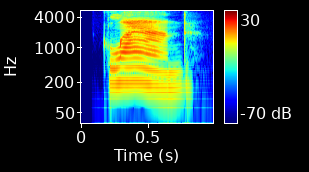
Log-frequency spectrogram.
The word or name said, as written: gland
